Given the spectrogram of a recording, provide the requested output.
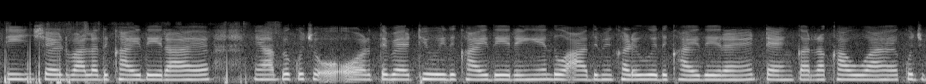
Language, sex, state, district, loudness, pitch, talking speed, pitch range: Hindi, female, Chhattisgarh, Raigarh, -12 LUFS, 225 Hz, 195 wpm, 220-230 Hz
